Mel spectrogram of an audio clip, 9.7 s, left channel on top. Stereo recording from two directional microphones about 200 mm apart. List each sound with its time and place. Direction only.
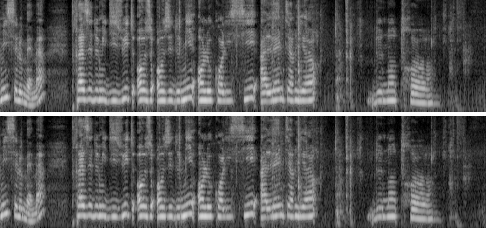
0.0 s speech: 40° left (ahead or behind)
7.5 s speech: 30° left (ahead or behind)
